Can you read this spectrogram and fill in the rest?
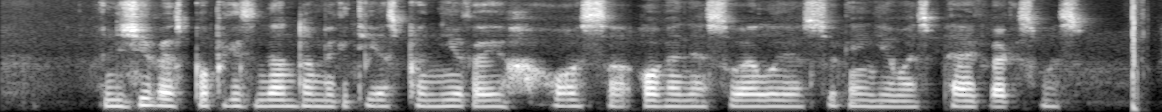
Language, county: Lithuanian, Vilnius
